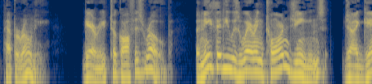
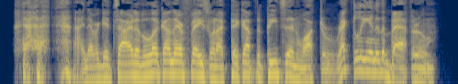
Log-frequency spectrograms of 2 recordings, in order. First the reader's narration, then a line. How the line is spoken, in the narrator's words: he said, chuckling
